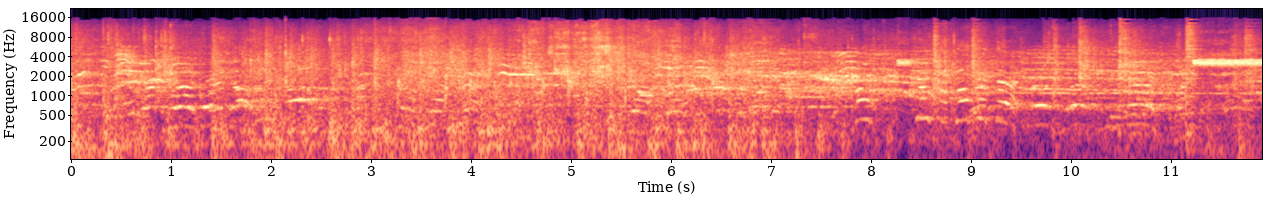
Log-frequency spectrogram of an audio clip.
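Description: Young children shout and call out in a large echoing rink.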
